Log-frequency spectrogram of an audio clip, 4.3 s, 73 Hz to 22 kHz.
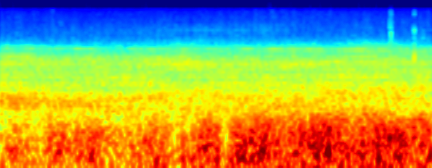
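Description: A Boeing 787 Dreamliner arriving from Cartagena and taxiing in at Amsterdam Schiphol Airport: a steady, broad jet-engine roar, moderately loud and continuous, swelling slightly toward the end with no voices.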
